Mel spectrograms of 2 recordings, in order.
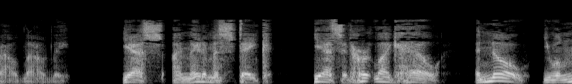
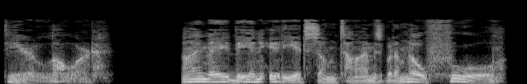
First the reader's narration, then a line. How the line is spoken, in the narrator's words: Sean sighed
